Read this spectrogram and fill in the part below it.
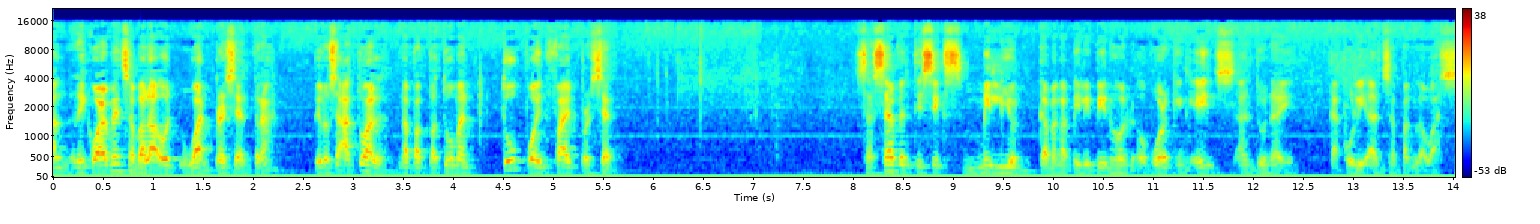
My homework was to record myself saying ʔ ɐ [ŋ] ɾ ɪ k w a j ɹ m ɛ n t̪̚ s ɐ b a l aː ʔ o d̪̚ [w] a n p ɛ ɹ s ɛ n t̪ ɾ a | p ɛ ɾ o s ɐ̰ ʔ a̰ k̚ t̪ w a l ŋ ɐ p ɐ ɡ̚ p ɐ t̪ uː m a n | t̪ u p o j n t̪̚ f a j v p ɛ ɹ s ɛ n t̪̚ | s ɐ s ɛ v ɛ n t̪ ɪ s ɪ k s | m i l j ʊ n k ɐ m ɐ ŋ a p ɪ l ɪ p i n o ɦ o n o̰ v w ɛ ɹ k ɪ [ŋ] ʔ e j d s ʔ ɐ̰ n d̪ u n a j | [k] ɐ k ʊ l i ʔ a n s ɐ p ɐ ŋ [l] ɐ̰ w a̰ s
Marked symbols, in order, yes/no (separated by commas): yes, yes, yes, yes, yes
